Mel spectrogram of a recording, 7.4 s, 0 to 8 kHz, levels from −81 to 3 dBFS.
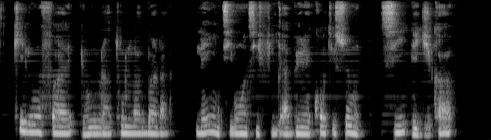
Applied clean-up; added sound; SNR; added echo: neural mask model DeepFilterNet 3.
